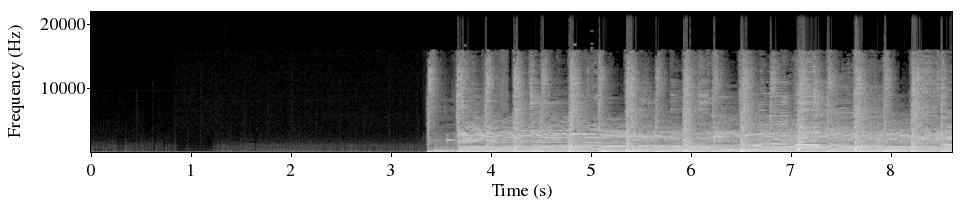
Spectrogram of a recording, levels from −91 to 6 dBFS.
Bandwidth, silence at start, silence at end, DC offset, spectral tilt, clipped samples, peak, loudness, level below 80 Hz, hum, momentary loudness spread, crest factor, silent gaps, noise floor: 18 kHz; 3.35 s; 0 s; 0.3%; -4.5 dB/octave; 0.3%; 0 dBFS; -9 LUFS; -24 dBFS; none; 2 LU; 12 dB; none; -61 dBFS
